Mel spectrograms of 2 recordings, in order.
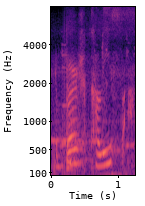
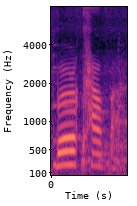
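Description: First: The J sound in Burj is pronounced. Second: The J sound in Burj is left silent. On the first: The speaker calls it right. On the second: The speaker calls it wrong.

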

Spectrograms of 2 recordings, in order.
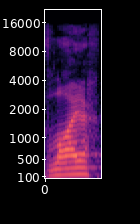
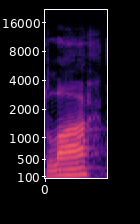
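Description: First: The vowel is an 'eye' sound. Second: The vowel is an 'ah' sound. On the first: This is the everyday form, not the theater dialect. "instead of leicht" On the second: This is the Yiddish theater dialect form. "they said lacht"

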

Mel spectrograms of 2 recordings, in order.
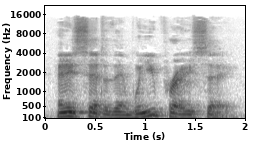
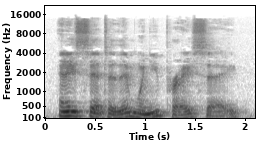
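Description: The two takes are said the same way.

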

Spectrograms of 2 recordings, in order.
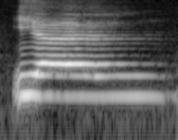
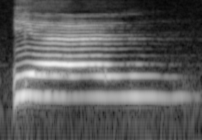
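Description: Both takes have the same delivery.

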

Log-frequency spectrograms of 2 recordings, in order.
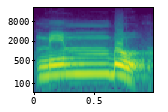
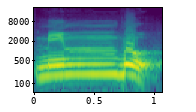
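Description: First: The nasal before b is pronounced as m. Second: The same.

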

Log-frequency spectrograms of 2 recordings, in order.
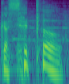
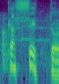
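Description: First: The word is said with a marked accent. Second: The word is said plainly, without a marked accent. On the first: The speaker calls it wrong. "non cassetto" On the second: The speaker calls it right. "non c'è l'accento"

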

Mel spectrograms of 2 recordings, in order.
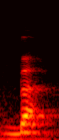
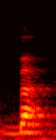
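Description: The two takes are said the same way.

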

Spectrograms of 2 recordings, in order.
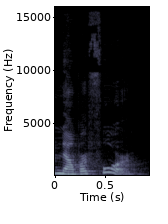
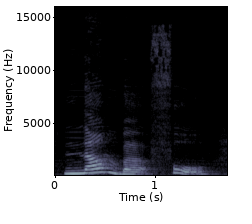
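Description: First: It is said with an American accent. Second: It is said with a British accent. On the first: "No americano" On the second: "no britânico você diz"

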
